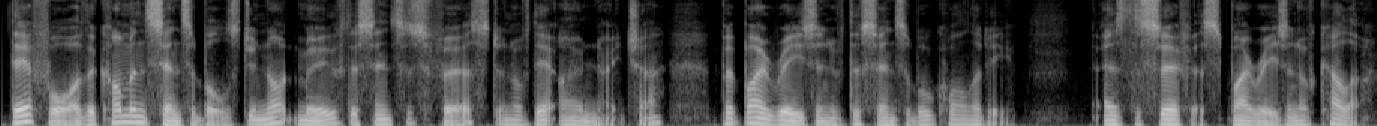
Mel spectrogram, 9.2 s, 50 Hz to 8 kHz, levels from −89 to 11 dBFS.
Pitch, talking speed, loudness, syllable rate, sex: 100 Hz, 190 wpm, -20 LUFS, 6.1 syllables/s, male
